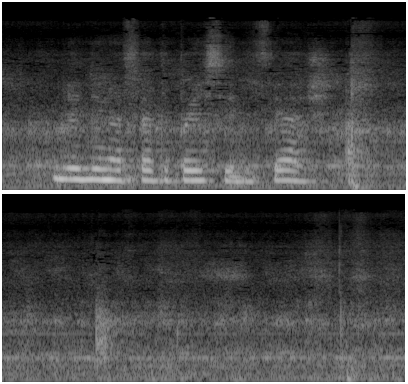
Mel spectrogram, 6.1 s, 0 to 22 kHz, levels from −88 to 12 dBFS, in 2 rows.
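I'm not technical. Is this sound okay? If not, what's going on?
No. At about 4.51 s there is a repeated buffer. The playback device didn't receive the next piece of sound in time, so it played the last tiny piece once more, about 1.5 ms long, which fits a 64-sample buffer. A repeat that short is heard as a single click, not a stutter. Unlike a dropout, where the sound briefly goes silent, the gap here is filled with a copy of what just played.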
